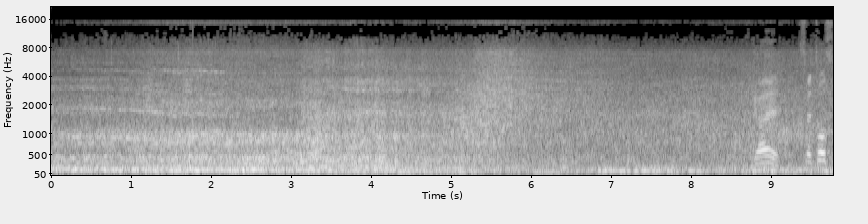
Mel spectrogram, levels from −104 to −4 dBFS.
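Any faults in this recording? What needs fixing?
There is one overlap between stream segments, at 1.77 s. Two segments claim the same stretch of time, and the player trims the shared part. That sound was never actually duplicated, so about 5 ms of real audio is lost. The waveform jumps across the gap, and the ear catches a tiny skip. The segments are about 2 s long. Fix it by making each segment's timestamps start exactly where the previous segment ends.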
